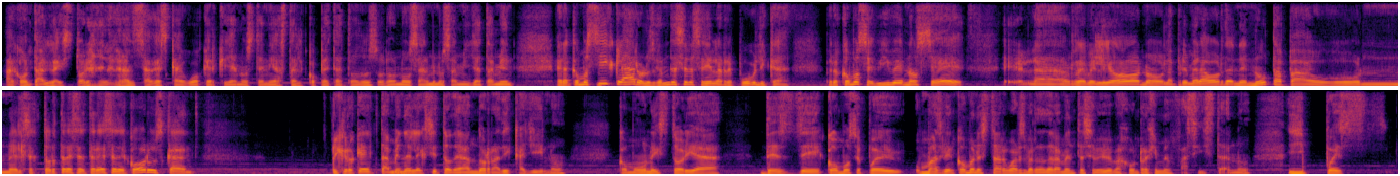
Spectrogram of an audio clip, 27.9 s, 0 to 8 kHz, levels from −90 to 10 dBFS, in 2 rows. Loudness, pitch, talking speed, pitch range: -24 LUFS, 125 Hz, 205 wpm, 115-145 Hz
